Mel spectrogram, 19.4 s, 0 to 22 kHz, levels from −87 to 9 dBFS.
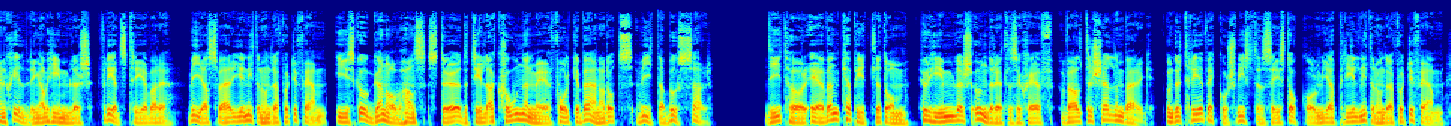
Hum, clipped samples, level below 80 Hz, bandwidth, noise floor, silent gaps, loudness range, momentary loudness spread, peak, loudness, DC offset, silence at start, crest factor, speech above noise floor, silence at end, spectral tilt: none; under 0.1%; -30 dBFS; 16.5 kHz; under -90 dBFS; none; 3 LU; 6 LU; 0 dBFS; -14 LUFS; under 0.1%; 0 s; 14 dB; over 77 dB; 0.1 s; -5.5 dB/octave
